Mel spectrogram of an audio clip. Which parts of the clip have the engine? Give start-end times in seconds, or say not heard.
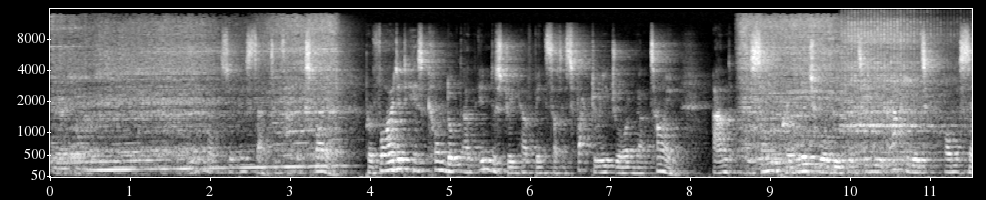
0.0-3.6, 8.6-11.4.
